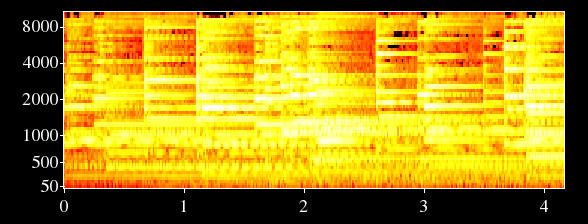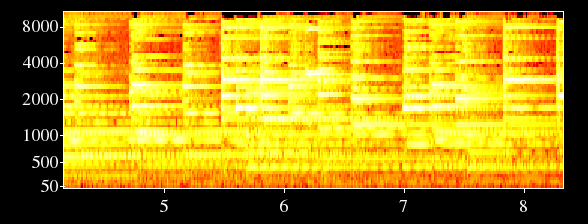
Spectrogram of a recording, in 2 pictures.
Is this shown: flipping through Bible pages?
no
